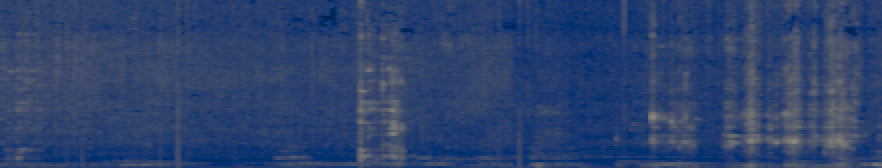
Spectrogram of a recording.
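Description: Dhirde batter fries in oil on a pan over a wood-fired stove, a soft steady sizzle with intermittent scraping and clinks of a utensil against the pan, close and moderately loud.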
